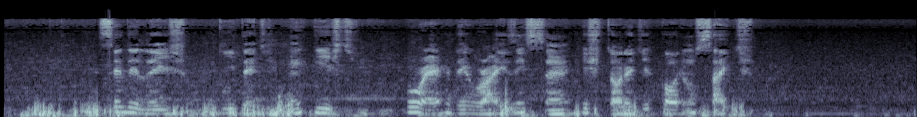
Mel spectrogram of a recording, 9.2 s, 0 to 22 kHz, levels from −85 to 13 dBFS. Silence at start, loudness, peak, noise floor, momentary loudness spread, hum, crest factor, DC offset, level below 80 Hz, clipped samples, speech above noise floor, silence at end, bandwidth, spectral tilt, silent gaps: 0.05 s; -15 LUFS; 0 dBFS; -44 dBFS; 9 LU; none; 16 dB; under 0.1%; -30 dBFS; under 0.1%; 28 dB; 0.3 s; 12 kHz; -4 dB/octave; none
